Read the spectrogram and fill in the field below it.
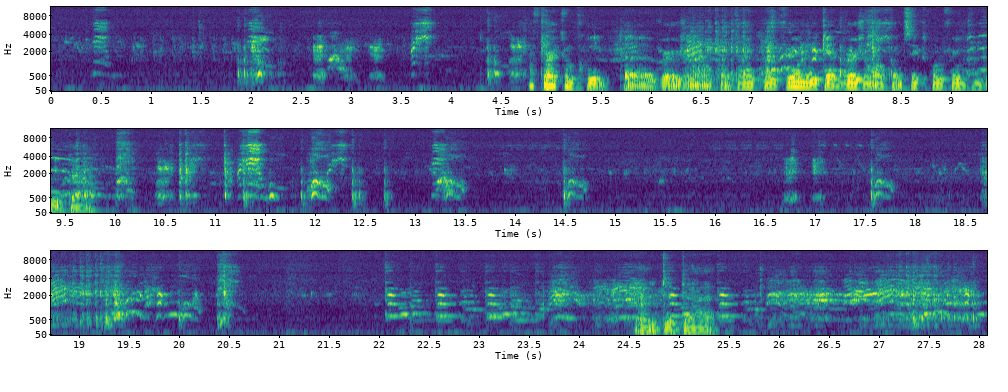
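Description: A tablet game plays short cartoonish sound effects.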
